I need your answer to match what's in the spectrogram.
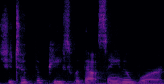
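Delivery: ordinary delivery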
